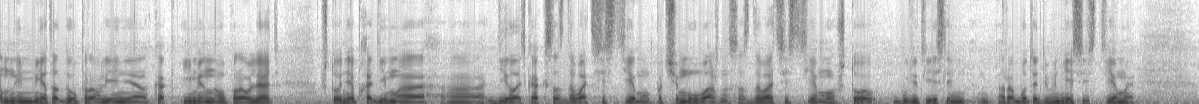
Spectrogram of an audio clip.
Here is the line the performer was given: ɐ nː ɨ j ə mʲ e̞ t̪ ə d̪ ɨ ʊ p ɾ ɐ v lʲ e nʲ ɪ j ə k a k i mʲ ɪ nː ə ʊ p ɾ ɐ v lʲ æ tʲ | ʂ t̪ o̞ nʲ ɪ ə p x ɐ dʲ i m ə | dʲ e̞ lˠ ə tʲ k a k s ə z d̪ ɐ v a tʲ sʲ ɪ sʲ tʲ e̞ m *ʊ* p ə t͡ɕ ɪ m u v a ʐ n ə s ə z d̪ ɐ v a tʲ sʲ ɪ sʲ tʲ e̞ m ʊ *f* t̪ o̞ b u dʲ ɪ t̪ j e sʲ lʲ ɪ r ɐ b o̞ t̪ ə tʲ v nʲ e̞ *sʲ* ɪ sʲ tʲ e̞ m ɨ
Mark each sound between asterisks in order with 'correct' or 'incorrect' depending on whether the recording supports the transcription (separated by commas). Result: correct, incorrect, correct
